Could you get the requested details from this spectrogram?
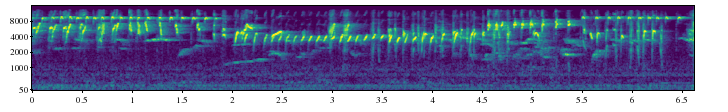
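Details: Noisy mix of small wild birds used as a trapping lure, a dense chorus of high, rapid chirps and twittering trills with a thin sustained whistle above and a brief low falling note near two seconds.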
